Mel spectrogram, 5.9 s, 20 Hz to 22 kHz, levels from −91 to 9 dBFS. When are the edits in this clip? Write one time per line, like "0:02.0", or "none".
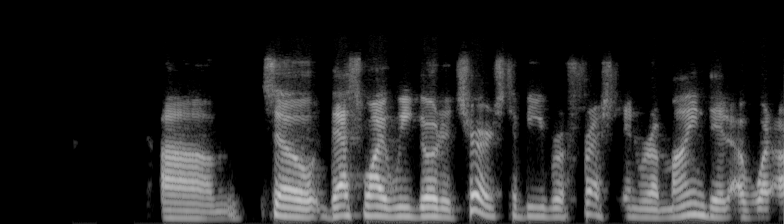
0:01.9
